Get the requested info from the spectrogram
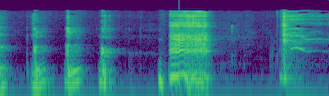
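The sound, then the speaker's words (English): A person choking on a drink after making sound effects: a quick run of short, harsh coughs, then a longer sputtering burst and one more rough cough, loud. A low steady hum sits underneath. “Oh, don't try to make sound effects and then drink at the same time, because you'll choke.”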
